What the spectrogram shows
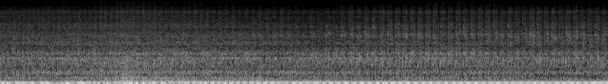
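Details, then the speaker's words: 1987 Corvette after a fire, flooded engine blown out with air and plugs refitted: deep, uneven lumpy idle that dies off throttle and reflooded, fuel getting into the oil; rough, rich running. "so we did finally get this thing to run and hear what it sounds like but as soon as i let off the throttle it did die and it flooded itself again"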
